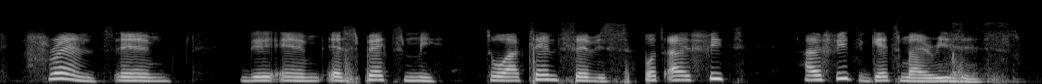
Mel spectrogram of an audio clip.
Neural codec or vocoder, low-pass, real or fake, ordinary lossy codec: codec, 16 kHz, 4 kbps, FreqCodec, larger model; 7.2 kHz; fake; none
